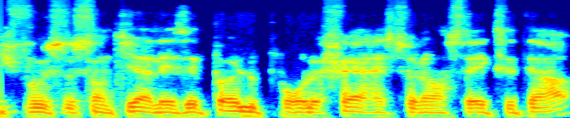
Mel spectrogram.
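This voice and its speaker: A man talks at a moderate pace. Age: 30s. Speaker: entrepreneur. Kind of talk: interview. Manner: halting.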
